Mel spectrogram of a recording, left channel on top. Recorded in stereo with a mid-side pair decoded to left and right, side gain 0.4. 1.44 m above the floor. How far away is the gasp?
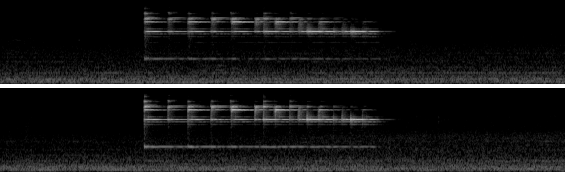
No gasp in this recording.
